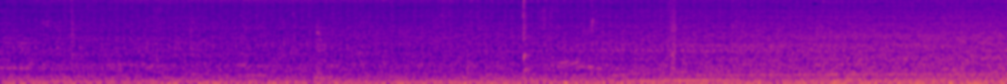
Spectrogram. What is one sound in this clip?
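A small car's engine hums as it rolls slowly past close by.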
